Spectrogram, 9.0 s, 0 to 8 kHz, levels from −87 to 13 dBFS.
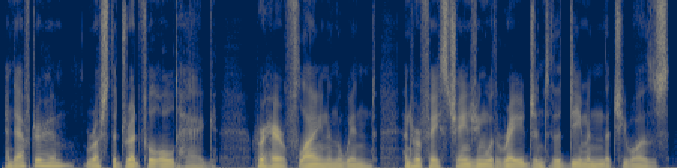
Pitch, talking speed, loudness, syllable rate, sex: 100 Hz, 175 wpm, -19 LUFS, 4.0 syllables/s, male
